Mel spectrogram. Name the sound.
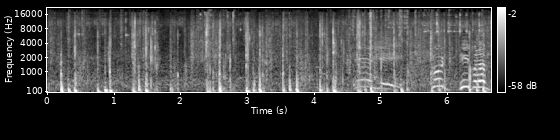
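horse hooves clip-clop in video game Kingdom Come Deliverance 2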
